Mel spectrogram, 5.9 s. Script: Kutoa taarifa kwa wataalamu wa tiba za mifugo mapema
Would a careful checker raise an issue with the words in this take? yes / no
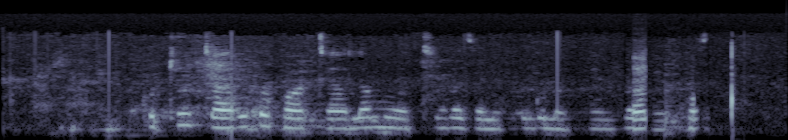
yes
